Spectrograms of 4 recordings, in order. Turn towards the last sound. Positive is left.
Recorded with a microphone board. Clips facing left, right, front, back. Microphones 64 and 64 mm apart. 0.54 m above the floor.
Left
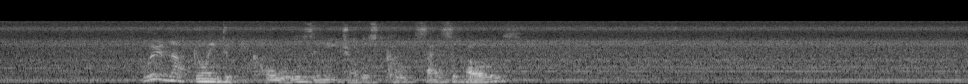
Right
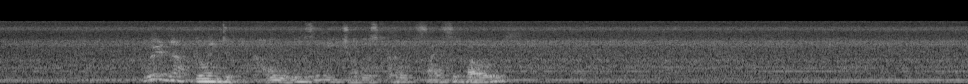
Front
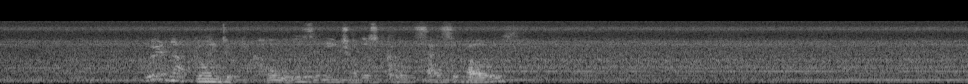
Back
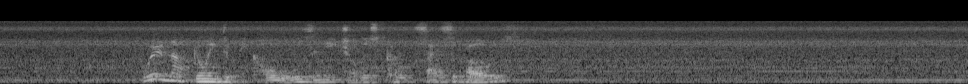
turn(degrees=105)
